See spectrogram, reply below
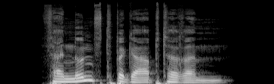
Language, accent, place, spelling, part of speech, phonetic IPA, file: German, Germany, Berlin, vernunftbegabterem, adjective, [fɛɐ̯ˈnʊnftbəˌɡaːptəʁəm], De-vernunftbegabterem.ogg
- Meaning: strong dative masculine/neuter singular comparative degree of vernunftbegabt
